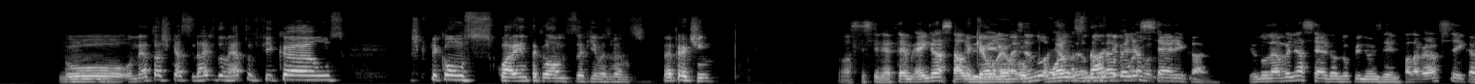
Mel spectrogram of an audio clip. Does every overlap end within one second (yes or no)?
no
